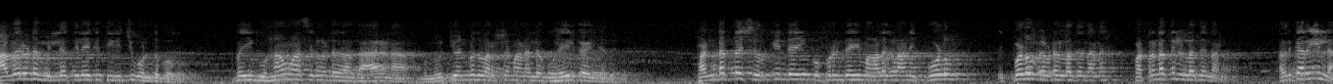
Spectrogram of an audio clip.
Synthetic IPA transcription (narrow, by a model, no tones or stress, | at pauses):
ɐʋɐɾuɽe̞milːɐt̪ːile̞ːkːɨt̪iɾit͡ɕːuko̞ɳɖupo̞̰ːɣṵm | ɐpːoːiːɡuɦaːmʋaːsiɣɐɭuɽesad̪ʱaːɾɐɳɐ̰munːuːtːio̞npɐðɨʋɐrʂɐmaːɳɐlːo̞ːɡuɦɐjilkɐɻiɲːɐðɨ̰ | pʰɐɳɖɐt̪ːe̞ɕirkːinde̞jumkufirinde̞jumaːɭuɣɐɭaːɳɨipːo̞ːɭum | ipːoːɭumeʋiɽeuɭːɐðenːaːɳɨpɐʈːɐɳɐt̪ːiluɭːɐðenːa̰ːɳɨ̰ | ɐʋɐɾkːɐrijilːɐ̰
